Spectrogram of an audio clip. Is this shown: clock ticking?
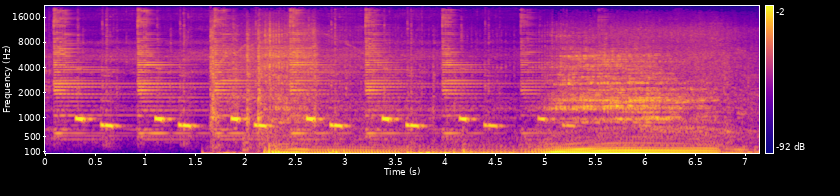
yes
